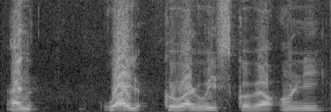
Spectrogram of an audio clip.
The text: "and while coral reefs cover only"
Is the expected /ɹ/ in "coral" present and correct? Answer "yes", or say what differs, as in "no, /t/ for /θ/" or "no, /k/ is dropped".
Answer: no, /ɹ/ is dropped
